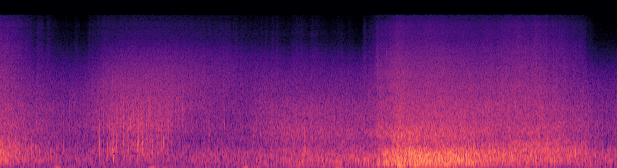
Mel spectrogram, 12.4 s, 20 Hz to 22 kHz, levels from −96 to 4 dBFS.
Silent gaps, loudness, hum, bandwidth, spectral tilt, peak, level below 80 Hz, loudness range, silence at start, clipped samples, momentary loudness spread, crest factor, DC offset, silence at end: none; -29 LUFS; none; 16 kHz; -6 dB/octave; -10 dBFS; -42 dBFS; 12 LU; 0 s; under 0.1%; 17 LU; 18 dB; 0.1%; 0 s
